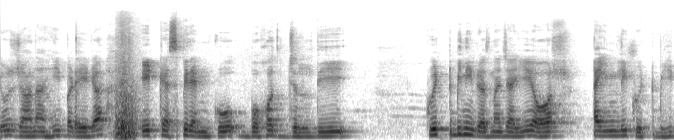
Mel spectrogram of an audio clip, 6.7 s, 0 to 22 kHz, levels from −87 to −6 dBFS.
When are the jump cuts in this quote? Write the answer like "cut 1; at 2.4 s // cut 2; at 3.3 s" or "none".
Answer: cut 1; at 1.2 s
